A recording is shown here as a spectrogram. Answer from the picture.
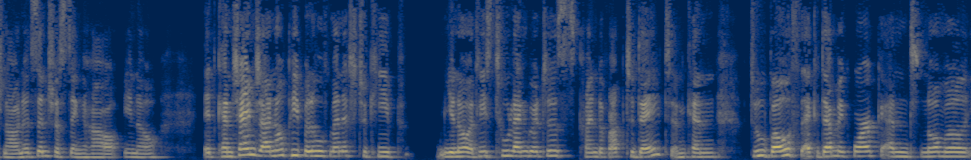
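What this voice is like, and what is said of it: German accent. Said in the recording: “people will be able to hear this from my accent. German is my mother tongue”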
